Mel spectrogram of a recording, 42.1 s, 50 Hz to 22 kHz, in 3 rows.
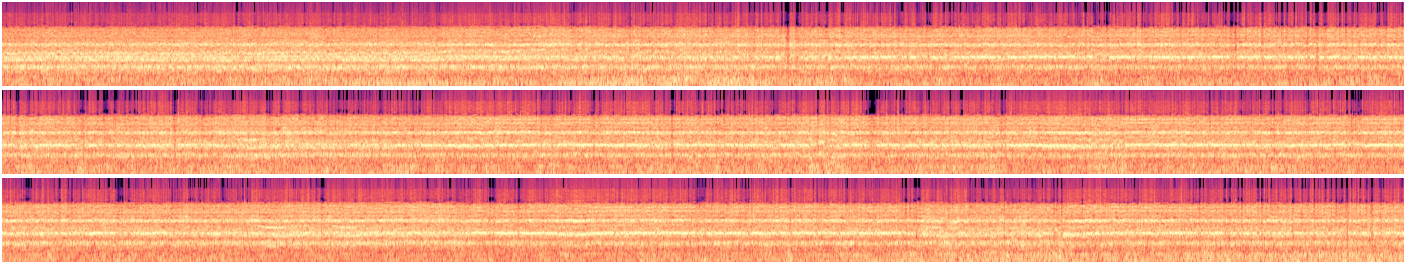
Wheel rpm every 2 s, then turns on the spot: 210, 210, 220, 230, 230, 230, 230, 230, 220, 230, 230, 240, 230, 230, 230, 230, 230, 230, 230, 220, 240.
none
